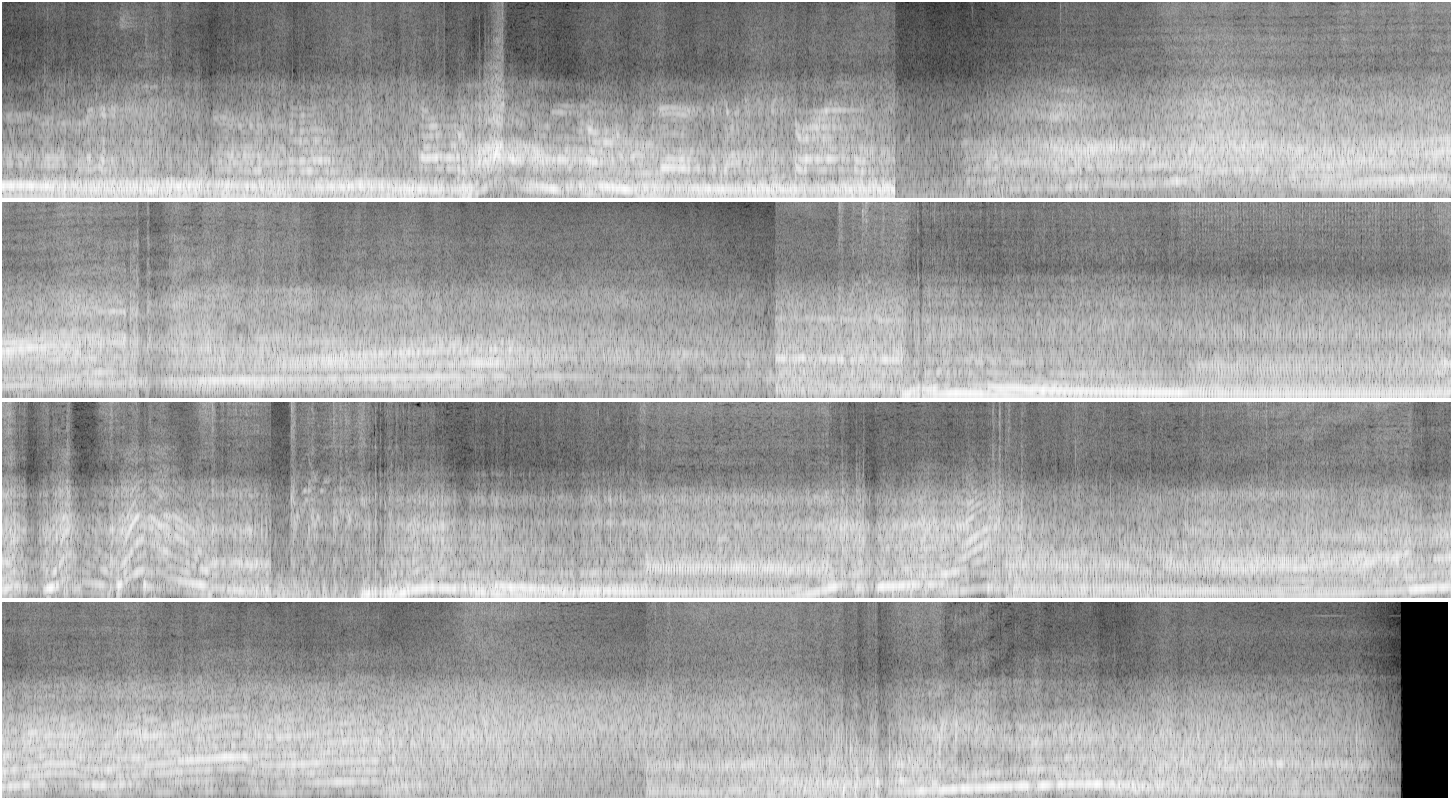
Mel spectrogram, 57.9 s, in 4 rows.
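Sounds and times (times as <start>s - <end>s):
sports car engine revving: 0.0s - 9.0s, 22.2s - 47.6s, 49.9s - 55.9s.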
